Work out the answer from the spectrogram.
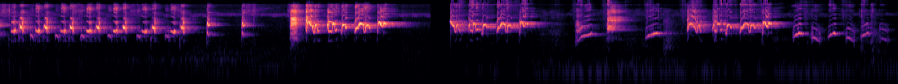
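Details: Sooty-headed bulbul singing energetically: rapid repeated chirpy whistles and bubbly phrases with rising slurred notes, almost continuous, over a faint low hum.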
